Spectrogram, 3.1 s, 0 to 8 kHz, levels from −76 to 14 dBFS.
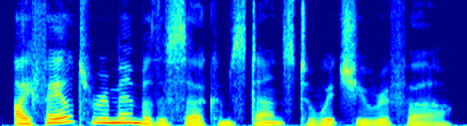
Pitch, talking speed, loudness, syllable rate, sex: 180 Hz, 195 wpm, -16 LUFS, 5.6 syllables/s, female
